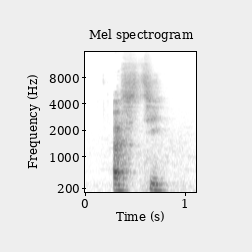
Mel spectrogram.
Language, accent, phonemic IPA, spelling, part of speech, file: French, Canada, /ɔs.ti/, ostie, noun, LL-Q150 (fra)-ostie.wav
- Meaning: An expletive and intensifier for all purposes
